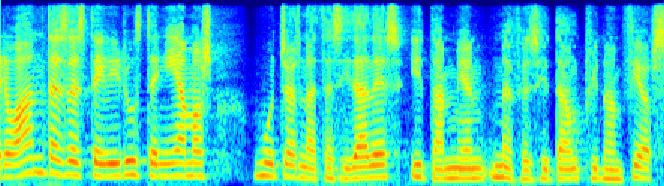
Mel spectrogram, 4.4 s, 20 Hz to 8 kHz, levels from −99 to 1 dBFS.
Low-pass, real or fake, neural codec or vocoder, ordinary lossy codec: 7.2 kHz; fake; codec, 16 kHz, 0.5 kbps, X-Codec, HuBERT features, trained on LibriSpeech; none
